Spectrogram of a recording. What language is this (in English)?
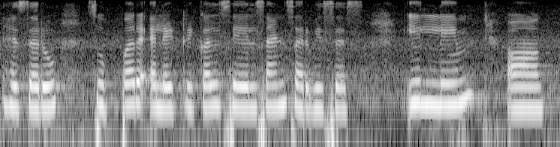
Kannada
